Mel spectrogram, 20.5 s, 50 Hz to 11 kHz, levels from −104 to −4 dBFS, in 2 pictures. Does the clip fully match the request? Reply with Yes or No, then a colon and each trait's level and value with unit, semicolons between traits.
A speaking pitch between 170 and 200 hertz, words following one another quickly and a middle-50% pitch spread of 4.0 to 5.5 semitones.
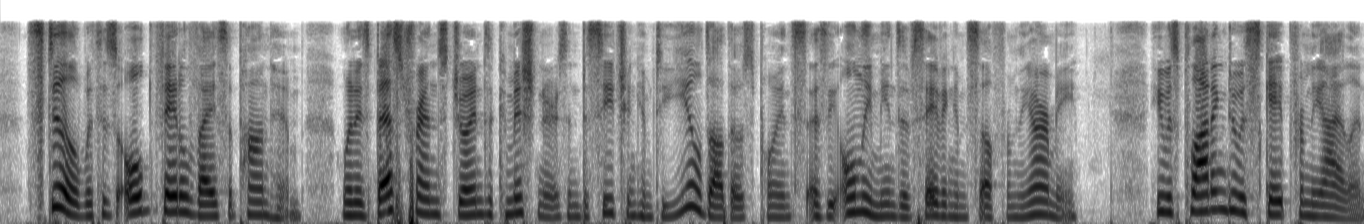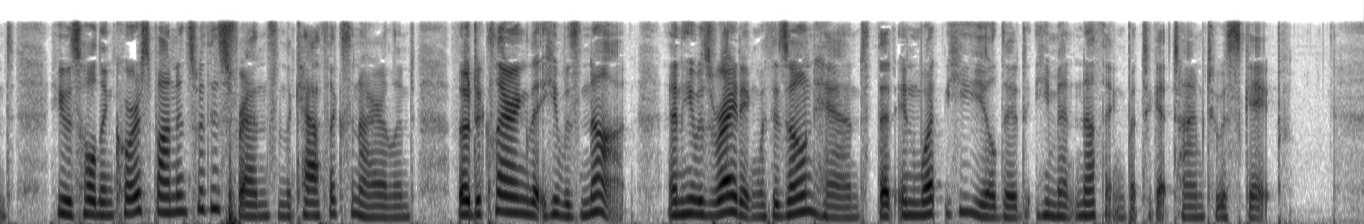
Yes: high, 190 Hz; fast, 240 wpm; average, 4.5 semitones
